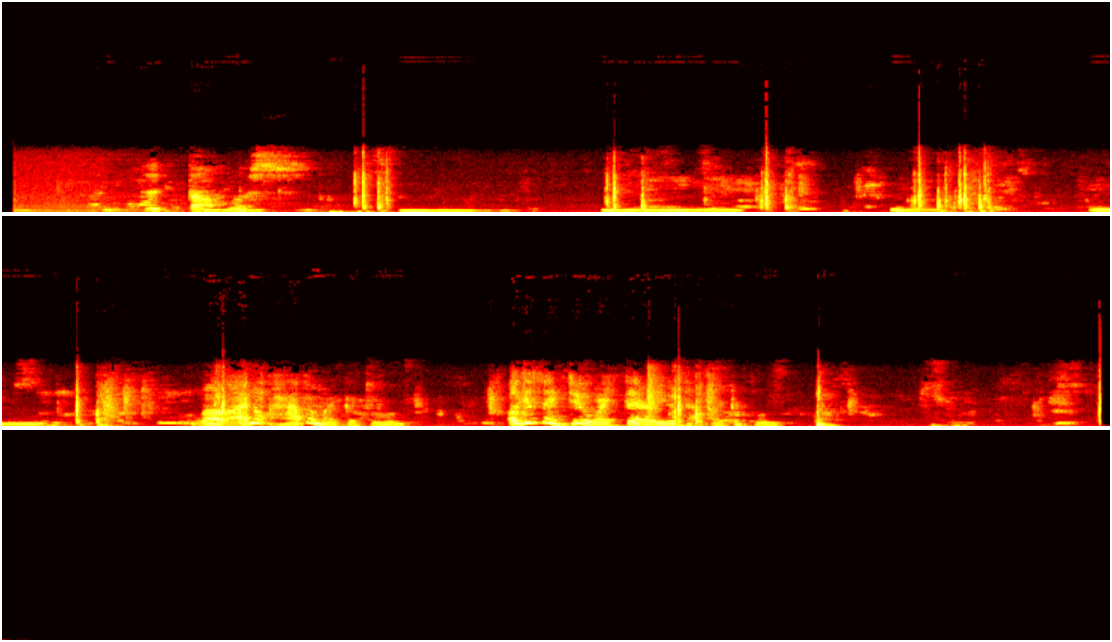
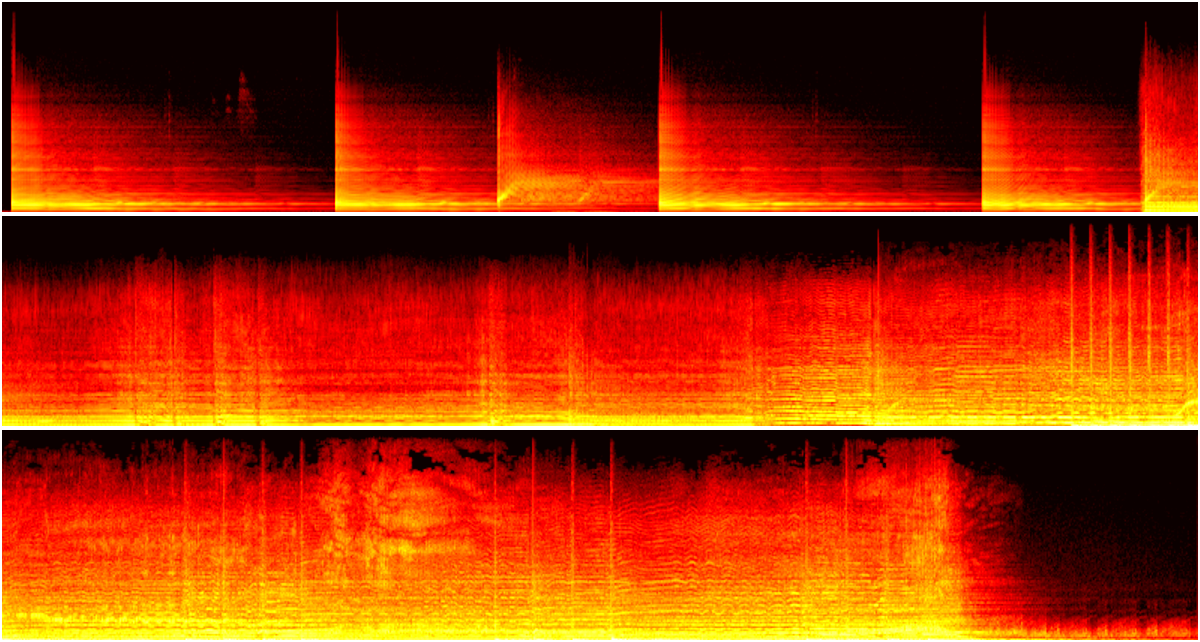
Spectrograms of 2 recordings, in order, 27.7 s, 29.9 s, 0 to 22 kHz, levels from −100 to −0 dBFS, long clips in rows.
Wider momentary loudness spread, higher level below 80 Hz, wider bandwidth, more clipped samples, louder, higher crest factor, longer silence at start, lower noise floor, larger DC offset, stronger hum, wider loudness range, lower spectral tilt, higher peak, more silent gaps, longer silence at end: first, 22 LU vs 18 LU; second, -56 dBFS vs -24 dBFS; second, 7.2 kHz vs 17.5 kHz; neither; second, -21 LUFS vs -16 LUFS; first, 24 dB vs 16 dB; about the same, 0.1 s vs 0.1 s; first, -63 dBFS vs -56 dBFS; neither; neither; second, 14 LU vs 17 LU; about the same, -6 dB/octave vs -5 dB/octave; about the same, 0 dBFS vs 0 dBFS; neither; first, 9.3 s vs 0.5 s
